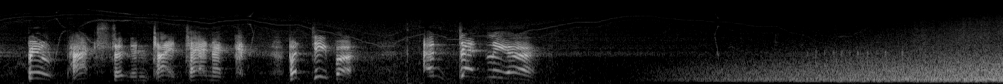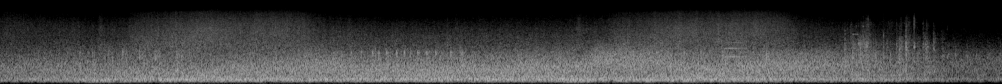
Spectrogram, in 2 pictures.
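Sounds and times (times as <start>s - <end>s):
speech: 1.2s - 3.7s, 4.3s - 5.4s
rough sea surf crashing: 8.6s - 20.0s.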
